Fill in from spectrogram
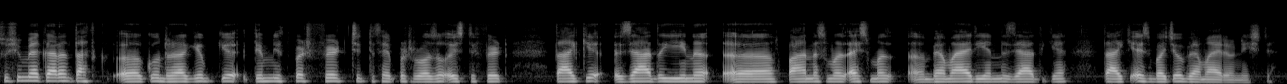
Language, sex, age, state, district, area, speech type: Kashmiri, male, 45-60, Jammu and Kashmir, Budgam, rural, spontaneous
